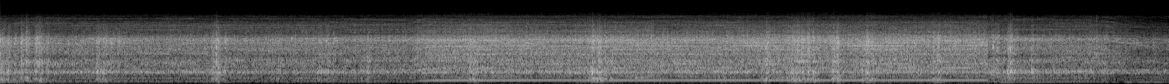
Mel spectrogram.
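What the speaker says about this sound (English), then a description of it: "So you just keep beating it until it gets stiff." An electric mixer beats spoonbread batter until stiff, a loud steady motorized whir close by with a sustained hum and irregular knocks of the beaters against the bowl, running without talk.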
